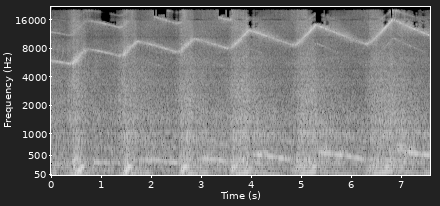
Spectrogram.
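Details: Throttle blips after fitting a new turbo (same brand as before) replacing one with a broken impeller; clean high whistle rises and falls with each blip, sweeter than before, no grinding or wobble. Normal turbo whistle.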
